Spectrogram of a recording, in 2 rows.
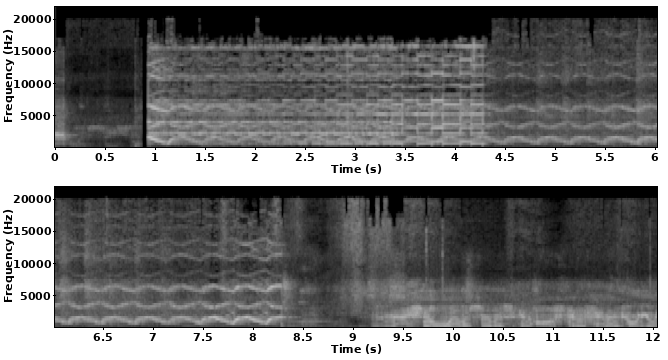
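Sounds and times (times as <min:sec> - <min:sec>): electronic siren whooping: 0:01.0 - 0:08.8
steady alarm tones: 0:01.0 - 0:09.1.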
